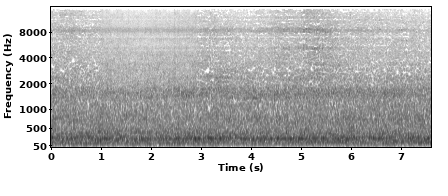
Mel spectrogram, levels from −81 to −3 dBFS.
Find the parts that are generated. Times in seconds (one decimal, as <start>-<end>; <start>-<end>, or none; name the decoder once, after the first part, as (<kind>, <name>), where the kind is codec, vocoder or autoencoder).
1.0-2.9 (autoencoder, DAC-VAE)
